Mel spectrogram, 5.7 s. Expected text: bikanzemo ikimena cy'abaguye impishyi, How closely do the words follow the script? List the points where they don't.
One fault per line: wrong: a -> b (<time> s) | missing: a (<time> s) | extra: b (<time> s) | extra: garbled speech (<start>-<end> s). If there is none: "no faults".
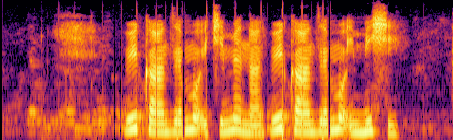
wrong: cy'abaguye -> bikanzemo (3.4 s)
